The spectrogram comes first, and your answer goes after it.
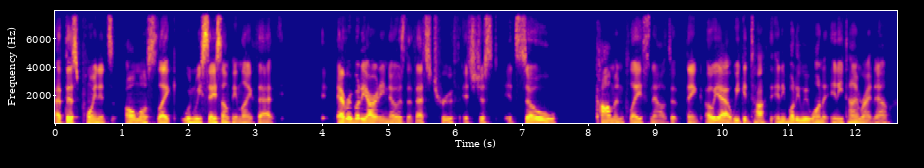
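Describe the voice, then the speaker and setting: An American man co-hosting a casual podcast chat, easygoing and quick to laugh, talking in long musing turns. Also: medium pitch, fairly bright tone, muffled recording. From United States. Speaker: co-host.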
